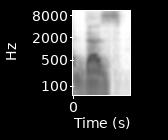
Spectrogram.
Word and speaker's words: does: né porque aqui ó é does o som final desse s é Z aí quando emenda com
